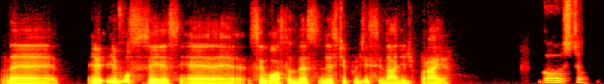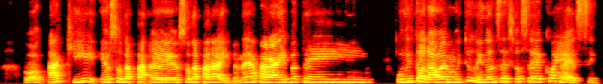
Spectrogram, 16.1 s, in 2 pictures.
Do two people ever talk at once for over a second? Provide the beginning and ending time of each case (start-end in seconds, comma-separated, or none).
none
